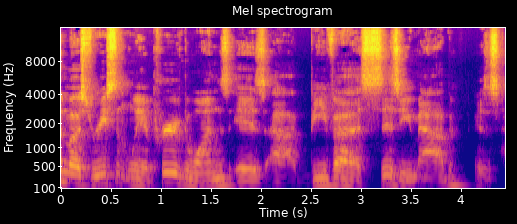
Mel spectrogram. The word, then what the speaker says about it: bevacizumab: So one of the most recently approved ones is bevacizumab, is how I pronounce it, and it is a monoclonal antibody that targets vascular endothelial growth factor.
